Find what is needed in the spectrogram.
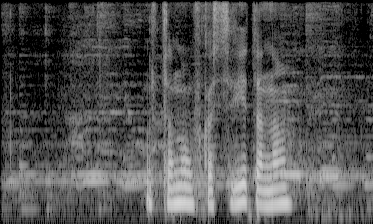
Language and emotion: Russian, neutral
